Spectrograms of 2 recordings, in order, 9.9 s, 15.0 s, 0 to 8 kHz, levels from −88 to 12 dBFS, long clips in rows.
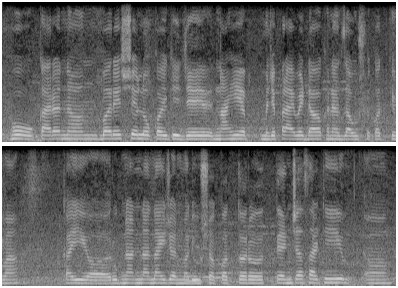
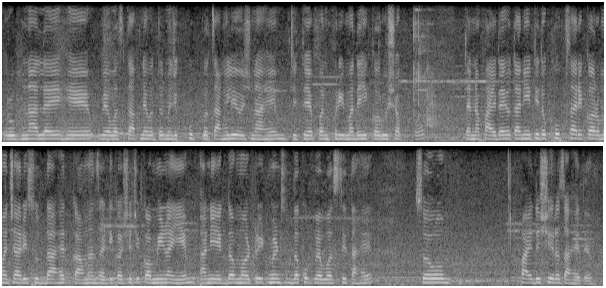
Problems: constant background noise, continuous background conversations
